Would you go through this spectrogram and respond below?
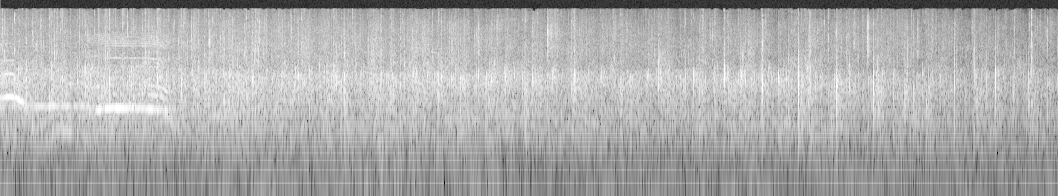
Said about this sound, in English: In the mighty name of Jesus, let's give God a clap offering and a shout of praise.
